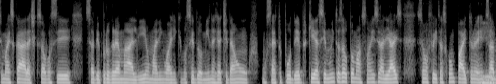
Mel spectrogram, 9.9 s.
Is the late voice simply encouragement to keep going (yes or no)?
yes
